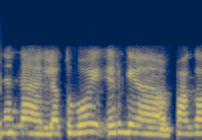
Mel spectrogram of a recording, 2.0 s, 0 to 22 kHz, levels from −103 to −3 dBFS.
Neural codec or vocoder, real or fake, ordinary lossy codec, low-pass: none; real; Opus, 24 kbps; 5.4 kHz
